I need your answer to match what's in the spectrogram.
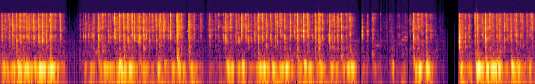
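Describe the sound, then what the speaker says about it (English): Steady tapping on a computer keyboard runs in quick irregular runs of keystrokes, close and fairly quiet, broken by a few brief silent gaps. "I need to type in something for the team because I can't see the screen."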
